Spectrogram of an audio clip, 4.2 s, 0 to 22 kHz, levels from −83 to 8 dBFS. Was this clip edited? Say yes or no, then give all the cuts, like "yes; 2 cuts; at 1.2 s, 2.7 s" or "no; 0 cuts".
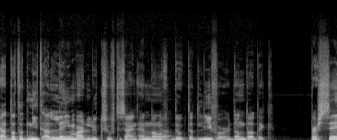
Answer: yes; 1 cut; at 1.7 s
